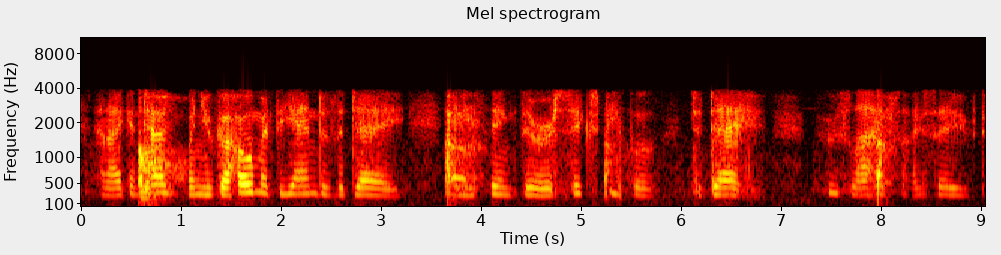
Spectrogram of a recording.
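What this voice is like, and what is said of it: Emotional voice. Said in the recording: “I'm getting a bit emotional here”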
